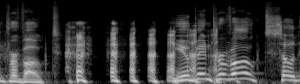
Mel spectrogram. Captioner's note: laugh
